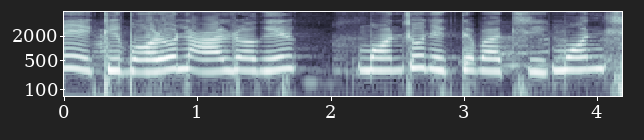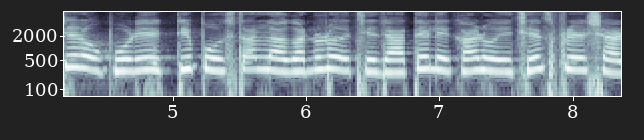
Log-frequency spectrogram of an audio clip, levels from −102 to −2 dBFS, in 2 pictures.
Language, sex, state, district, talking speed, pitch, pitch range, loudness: Bengali, female, West Bengal, Kolkata, 130 wpm, 295 Hz, 280-310 Hz, -11 LUFS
